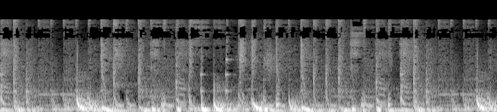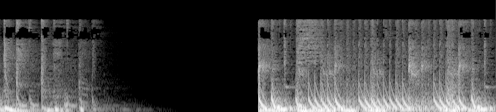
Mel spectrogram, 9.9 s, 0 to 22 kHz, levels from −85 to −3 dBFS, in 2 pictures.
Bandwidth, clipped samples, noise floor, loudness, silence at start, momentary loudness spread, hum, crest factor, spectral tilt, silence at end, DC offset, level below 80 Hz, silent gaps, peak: 12 kHz; under 0.1%; -66 dBFS; -16 LUFS; 0 s; 11 LU; none; 14 dB; -6 dB/octave; 0 s; under 0.1%; -16 dBFS; 6.97-7.54 s; 0 dBFS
